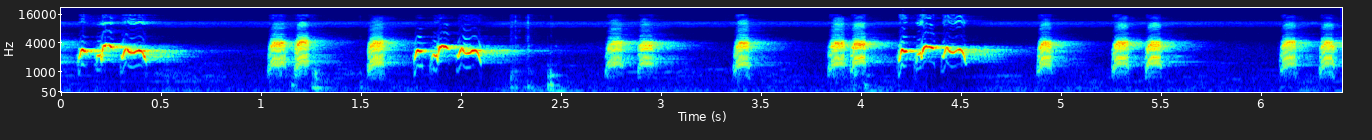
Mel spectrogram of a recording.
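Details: Sooty-headed bulbul in full lively voice, used as a lure for wild birds: a busy string of bright chirps and fluty, rolling slurred phrases coming almost without pause, some notes doubled, over a thin steady high hiss.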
